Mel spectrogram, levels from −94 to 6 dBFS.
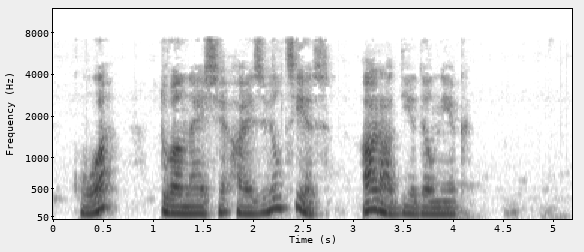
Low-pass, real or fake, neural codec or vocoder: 7.2 kHz; real; none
